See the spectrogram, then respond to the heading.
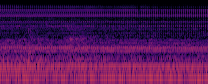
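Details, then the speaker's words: Valve guitar tube amp idling with no playing, which breaks up at high volume: a constant low mains buzz with stacked overtones coming from the main power transformer side. A transformer not bolted tightly to the chassis is suspected. "on a glow and I can hear that that buzzing is coming from this side of the app so it's over the main strands formula which is the big one behind me"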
